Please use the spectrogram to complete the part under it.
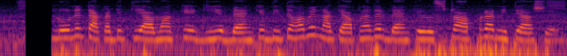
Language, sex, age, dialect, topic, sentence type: Bengali, female, 18-24, Northern/Varendri, banking, question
